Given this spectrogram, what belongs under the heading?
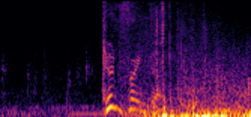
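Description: A Confringo blast spell from Hogwarts Legacy erupts as a sudden loud boom about halfway through, followed by a whooshing, crackling burst and a ringing tail after a quieter lead-in.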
